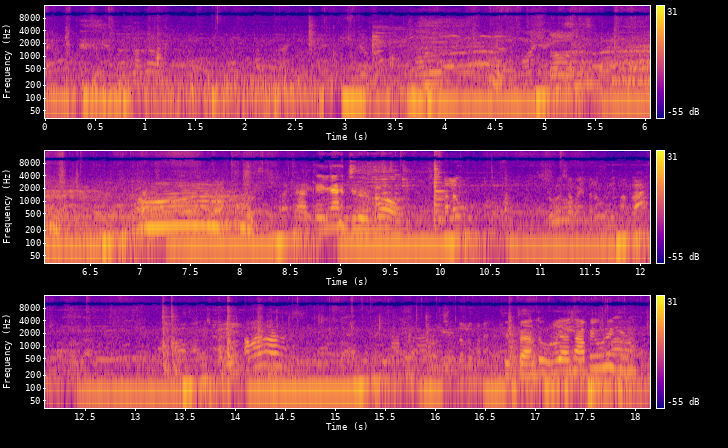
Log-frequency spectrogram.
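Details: Frightened, agitated cattle being loaded onto a truck in Indonesia: a long, drawn-out moo in the middle, with shorter lows around it, over a steady deep rumble and scattered clattering and knocking.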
